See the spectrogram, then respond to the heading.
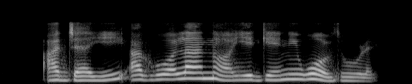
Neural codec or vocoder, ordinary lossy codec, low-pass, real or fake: codec, 16 kHz in and 24 kHz out, 0.9 kbps, LongCat-Audio-Codec, four codebook decoder; none; 7.2 kHz; fake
